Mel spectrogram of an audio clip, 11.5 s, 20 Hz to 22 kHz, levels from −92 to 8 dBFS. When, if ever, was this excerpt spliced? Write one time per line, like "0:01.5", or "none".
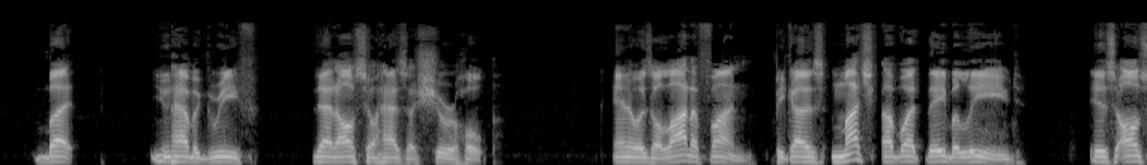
0:01.7
0:06.1
0:07.6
